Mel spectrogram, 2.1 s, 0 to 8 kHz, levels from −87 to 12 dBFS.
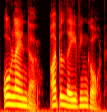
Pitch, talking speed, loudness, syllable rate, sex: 170 Hz, 140 wpm, -15 LUFS, 4.8 syllables/s, female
